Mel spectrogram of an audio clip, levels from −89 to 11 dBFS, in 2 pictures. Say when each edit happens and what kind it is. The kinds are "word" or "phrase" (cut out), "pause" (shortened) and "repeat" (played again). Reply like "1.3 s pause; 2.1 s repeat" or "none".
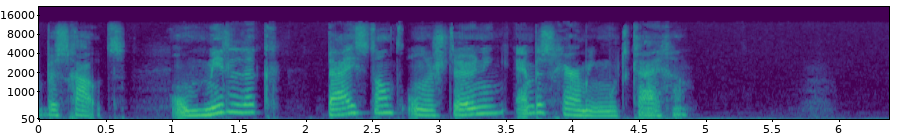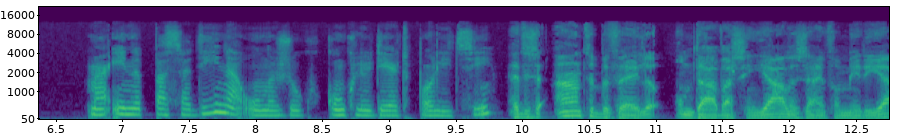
1.0 s word; 9.8 s pause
